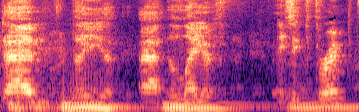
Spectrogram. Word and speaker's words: Thrym: Is it Thrym? Thrym, yes. Oh, thank God. At least I know how to pronounce it correctly.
